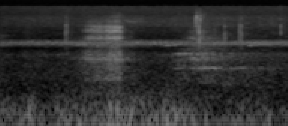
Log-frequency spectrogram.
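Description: Outdoor ambience: low wind rumble on the microphone with a steady high-pitched insect drone.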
